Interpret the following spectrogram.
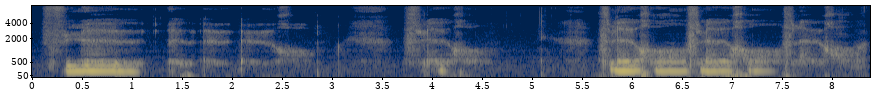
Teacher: EU is ö, not ow, not oe, not u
